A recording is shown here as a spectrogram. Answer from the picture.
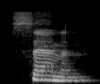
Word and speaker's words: salmon: This word is salmon. Salmon. Notice again the little curve on top of the a there is called the brev. It's to let you know that it's a short a sound.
